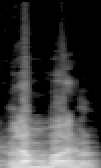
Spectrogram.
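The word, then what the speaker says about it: plumber: सर जैसे प्लम्बर, सब लोग प्लम्बर बोलते हैं हमारे देश में, बढ़िया है यार, क्या दिक्कत है? बी साइलेंट है, उसमें प्लम्बर ही तो होता है।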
